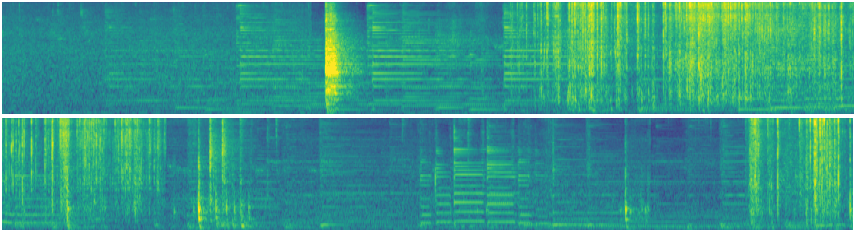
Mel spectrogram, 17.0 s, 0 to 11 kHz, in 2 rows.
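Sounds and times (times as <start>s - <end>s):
light background music: 0.6s - 17.0s
sharp knocks: 3.2s - 3.8s.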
